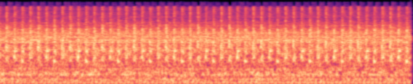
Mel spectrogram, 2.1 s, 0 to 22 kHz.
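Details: Citroën C4 2.0 idling with rapid even clatter on top, dry hydraulic lifter tap from oil not reaching the camshaft lifters; oil pressure or oil pump initially suspected.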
